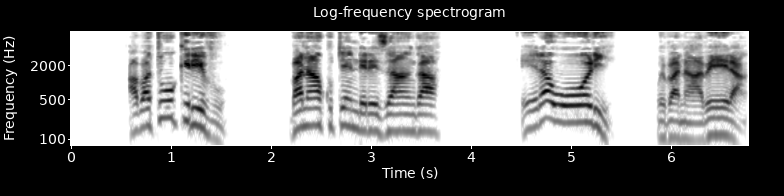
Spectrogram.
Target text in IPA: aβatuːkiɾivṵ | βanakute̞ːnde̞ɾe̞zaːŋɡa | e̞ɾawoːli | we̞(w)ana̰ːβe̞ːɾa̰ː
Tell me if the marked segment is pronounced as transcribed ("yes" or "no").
no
